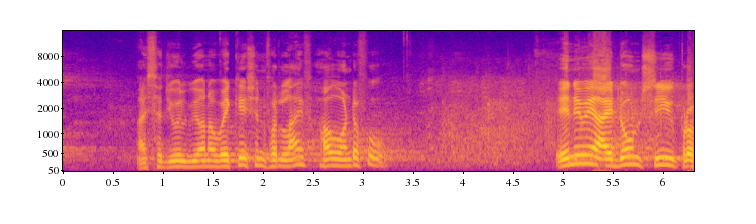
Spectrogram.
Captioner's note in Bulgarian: смях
